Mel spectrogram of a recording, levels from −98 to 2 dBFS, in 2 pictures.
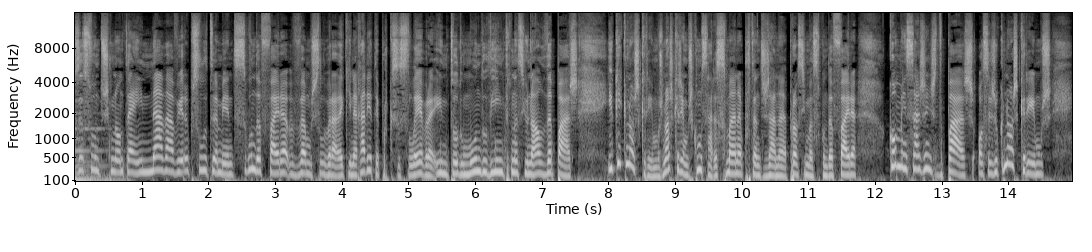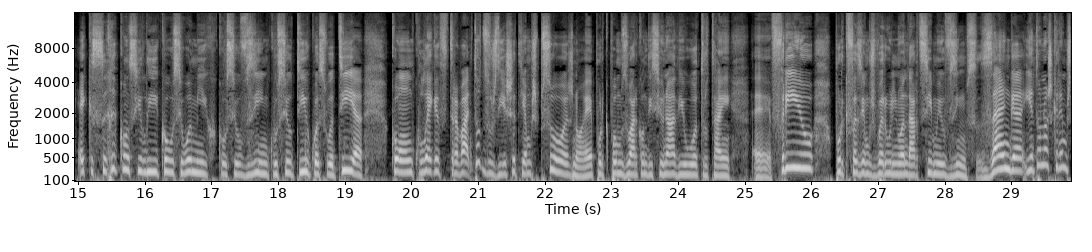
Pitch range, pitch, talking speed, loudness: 185-235 Hz, 205 Hz, 225 wpm, -22 LUFS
